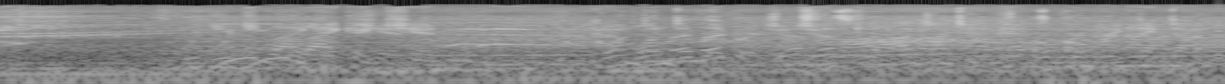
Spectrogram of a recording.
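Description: A car engine hums steadily as the car drives off.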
